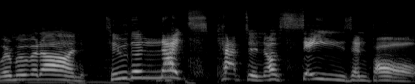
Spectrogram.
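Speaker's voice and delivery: put-on pirate accent, slow and drawn out. Host moving on to the next awards category, pirate accent. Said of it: "I don't know why I said that in a pirate's accent".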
